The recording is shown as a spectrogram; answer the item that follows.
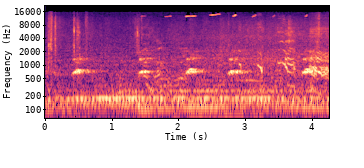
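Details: Young terrier cross in Malaysia, a puppy that died of a virus infection, repeats short, soft, high whimpers about once a second against a constant low droning hum.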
